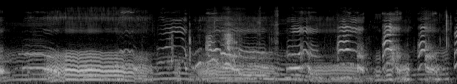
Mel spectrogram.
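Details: A litter of three-week-old Labrador puppies producing a dense, continuous mix of moaning whines and higher wavering cries, voices layered so thickly they blend into one steady din.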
